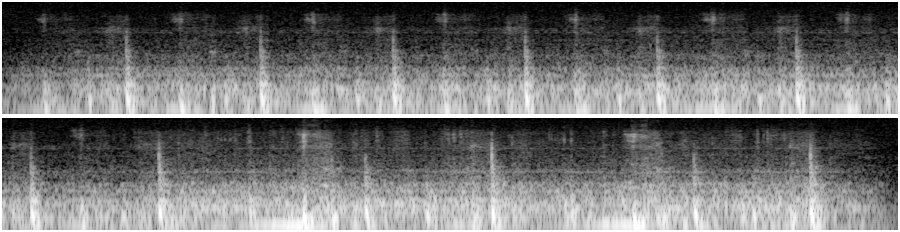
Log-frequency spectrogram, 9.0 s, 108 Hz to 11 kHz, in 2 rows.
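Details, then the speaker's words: Power steering: sharp, irregular clunks about 1.5 per second as the wheel is flicked back and forth; normal mechanical knock from rapid reversal, not a fault when from pinion-rack mesh and valve-body internal stops. "a pancada é um ruído mecânico induzido pela mudança rápida no sentido de giro no volante de direção"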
